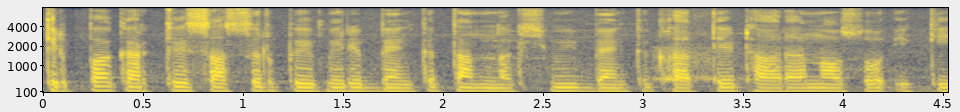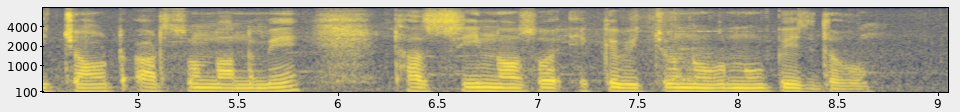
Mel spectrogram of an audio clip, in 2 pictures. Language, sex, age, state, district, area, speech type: Punjabi, male, 18-30, Punjab, Muktsar, rural, read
